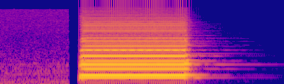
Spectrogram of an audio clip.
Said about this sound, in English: The other driver began to honk his horn incessantly.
